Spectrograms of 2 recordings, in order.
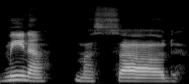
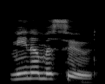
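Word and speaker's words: Mena Massoud: say it right either Mina masad um yeah Mina we'll call him Mina I don't I'm sorry I'm sorry no let me do it right Mina Masood Mina Masood very handsome and he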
